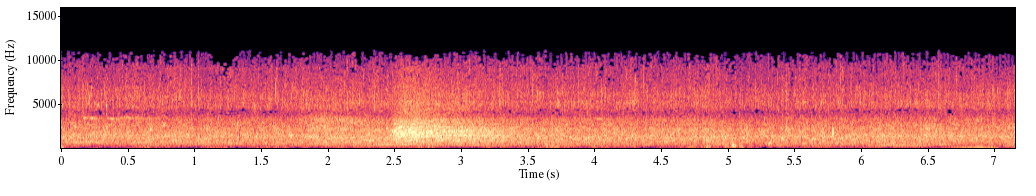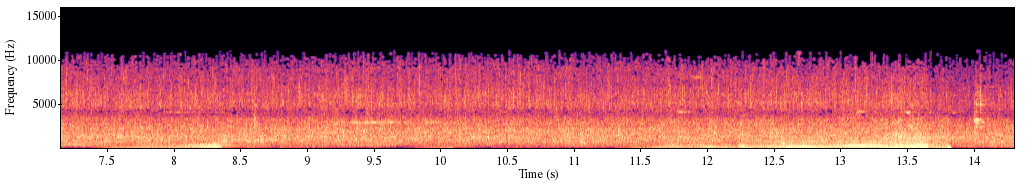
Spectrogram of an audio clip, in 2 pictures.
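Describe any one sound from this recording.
A diesel locomotive rumbles slowly along the track, its engine throbbing low.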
